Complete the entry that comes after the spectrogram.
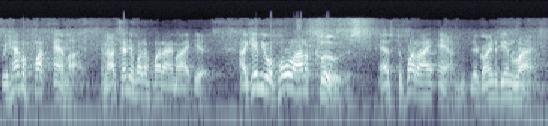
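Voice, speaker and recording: A man's voice: mid-range voice, huge pitch swings, a little fast, fairly bright tone, poor audio. A man hosting a 1940s radio quiz show, jovial and teasing with contestants, on an old broadcast recording.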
